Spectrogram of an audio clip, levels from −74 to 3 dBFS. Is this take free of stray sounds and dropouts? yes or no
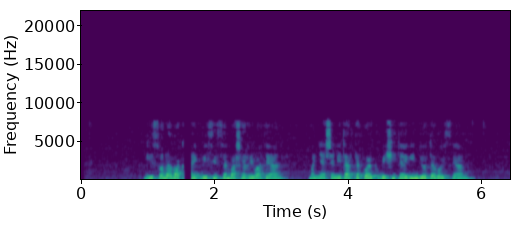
no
